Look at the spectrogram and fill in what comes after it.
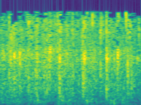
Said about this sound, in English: So give a hand clap to Jesus.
